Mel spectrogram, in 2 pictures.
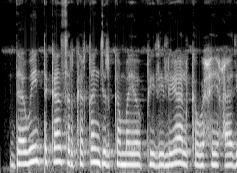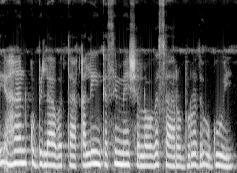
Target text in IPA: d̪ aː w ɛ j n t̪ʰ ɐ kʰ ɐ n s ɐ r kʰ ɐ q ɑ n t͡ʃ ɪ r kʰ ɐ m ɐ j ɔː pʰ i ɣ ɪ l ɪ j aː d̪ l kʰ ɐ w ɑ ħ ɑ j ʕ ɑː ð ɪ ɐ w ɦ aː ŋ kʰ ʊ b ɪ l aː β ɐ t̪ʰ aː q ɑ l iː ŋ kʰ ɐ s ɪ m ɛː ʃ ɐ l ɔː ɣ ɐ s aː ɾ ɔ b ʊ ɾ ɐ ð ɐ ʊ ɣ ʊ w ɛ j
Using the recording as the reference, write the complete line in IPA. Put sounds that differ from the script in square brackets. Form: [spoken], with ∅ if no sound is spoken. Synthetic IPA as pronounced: d̪ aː w ɛ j n t̪ʰ ɐ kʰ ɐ n s ɐ r kʰ ɐ q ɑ n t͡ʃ ɪ r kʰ ɐ m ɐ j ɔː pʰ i [ð] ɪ l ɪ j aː [∅] l kʰ ɐ w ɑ ħ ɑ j ʕ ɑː ð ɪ ɐ [∅] ɦ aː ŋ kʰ ʊ b ɪ l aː β ɐ t̪ʰ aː q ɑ l iː ŋ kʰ ɐ s ɪ m ɛː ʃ ɐ l ɔː ɣ ɐ s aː ɾ ɔ b ʊ ɾ ɐ ð ɐ ʊ ɣ ʊ w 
